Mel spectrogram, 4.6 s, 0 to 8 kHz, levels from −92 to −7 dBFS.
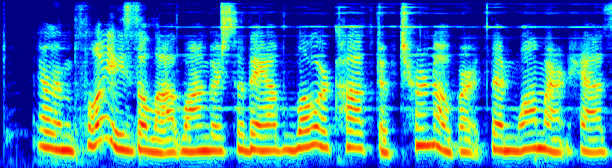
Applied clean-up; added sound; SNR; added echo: neural mask model DeepFilterNet 3.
